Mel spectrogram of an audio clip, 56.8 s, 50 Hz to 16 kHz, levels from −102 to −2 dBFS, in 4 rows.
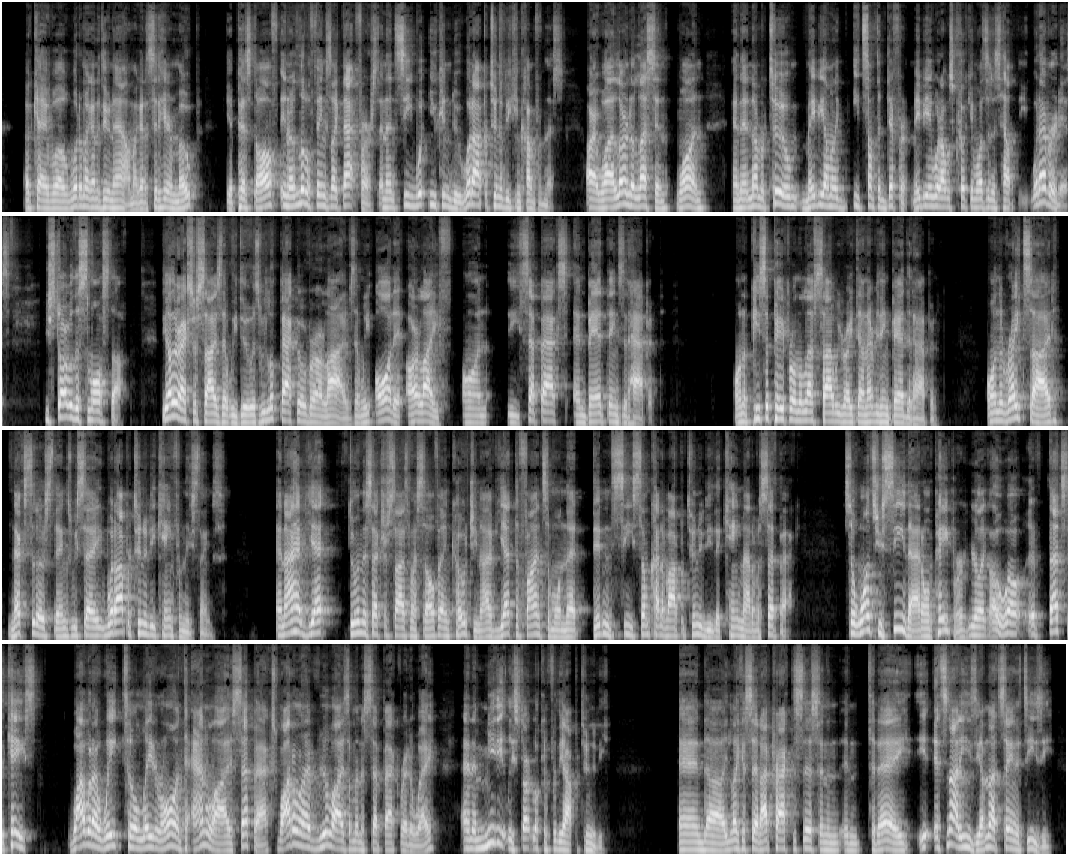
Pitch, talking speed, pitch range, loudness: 145 Hz, 235 wpm, 130-170 Hz, -19 LUFS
